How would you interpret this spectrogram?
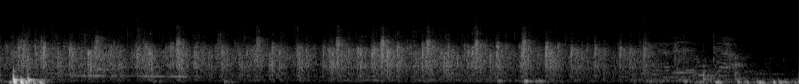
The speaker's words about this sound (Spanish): Démele un aplauso al Rey de Reyes, Señor de Señor.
